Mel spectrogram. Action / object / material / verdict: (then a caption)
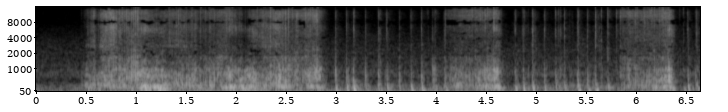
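scrape / croc-embossed faux leather handbag / faux leather / none. Long nails scratch rapidly across a black croc-embossed faux leather handbag, first while it lies flat and then with its side panel held upright, as a fan hums steadily in the background. Dense, continuous scraping gives way to a fast run of short, distinct raspy strokes, then returns to a steady scratch near the end.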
